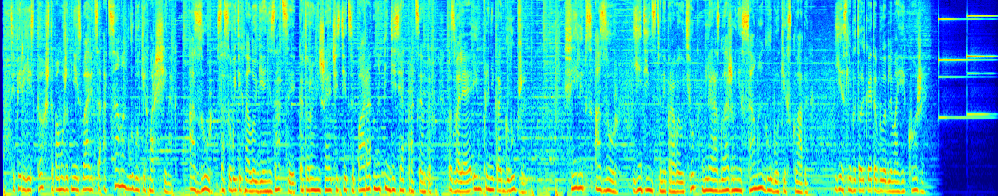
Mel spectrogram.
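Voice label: Russian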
